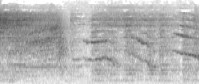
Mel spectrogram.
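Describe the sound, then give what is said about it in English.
A sad puppy whimpers in a series of thin, high, downward-sliding whines, steady over a hiss of background noise, with no talking. “Oh, see, the puppy's sad.”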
